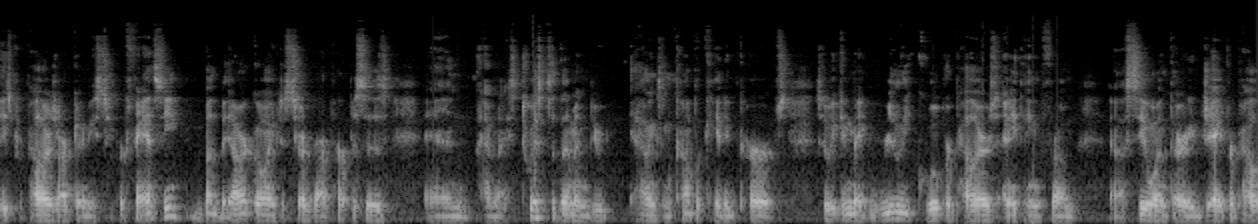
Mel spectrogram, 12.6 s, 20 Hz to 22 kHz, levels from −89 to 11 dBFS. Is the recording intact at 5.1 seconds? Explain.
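No, 5.1 s sits inside a run of CD scratch ticks from about 3.58 to 5.33 s. Once per disc revolution, a blemish wipes out more data than error correction can rebuild, so the player patches or mutes the gap. You hear eight short ticks, the longest just a few milliseconds.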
